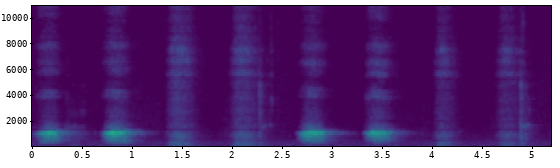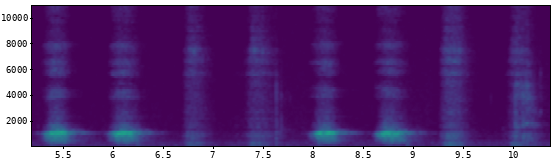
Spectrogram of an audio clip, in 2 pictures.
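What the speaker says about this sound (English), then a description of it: "So we're going to go exhale, exhale, inhale, inhale." Rhythmic breathing during a Pilates exercise: paired exhales and inhales repeat steadily for about ten seconds, close and clear, with no talking over them.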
